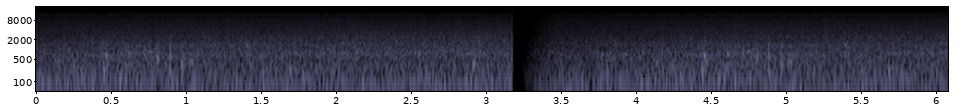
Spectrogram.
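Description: Steady rushing water noise, cutting out for a moment about three seconds in.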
